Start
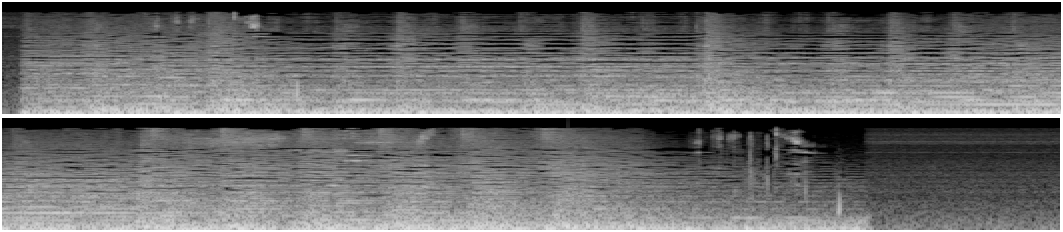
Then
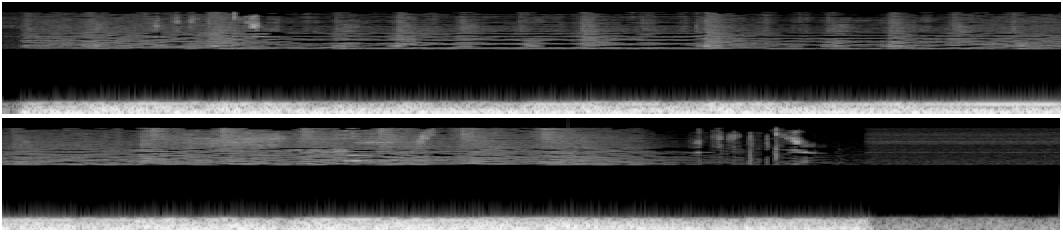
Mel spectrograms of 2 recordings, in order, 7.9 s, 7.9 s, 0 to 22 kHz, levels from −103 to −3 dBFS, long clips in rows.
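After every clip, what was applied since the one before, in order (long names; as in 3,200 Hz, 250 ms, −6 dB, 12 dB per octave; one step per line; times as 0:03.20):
brick-wall band-stop 300–4,600 Hz
tilt shelving filter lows +6.5 dB, about 650 Hz
level +3.5 dB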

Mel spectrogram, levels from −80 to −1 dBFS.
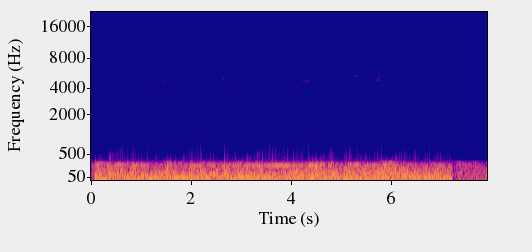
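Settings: downward compressor, threshold −23 dBFS, peak gain reduction 14.5 dB
auto-filter low-pass saw up 0.69 Hz 250–2,600 Hz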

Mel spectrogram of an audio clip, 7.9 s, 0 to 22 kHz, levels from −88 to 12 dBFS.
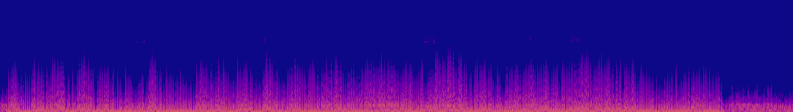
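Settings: tube saturation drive 35 dB, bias 0.65
level +1 dB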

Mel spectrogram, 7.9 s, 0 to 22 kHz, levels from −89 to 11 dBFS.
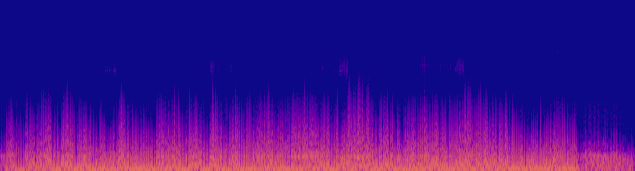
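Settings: running median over 41 samples
automatic gain control gain up to 5 dB
single-tap delay 79 ms −21.5 dB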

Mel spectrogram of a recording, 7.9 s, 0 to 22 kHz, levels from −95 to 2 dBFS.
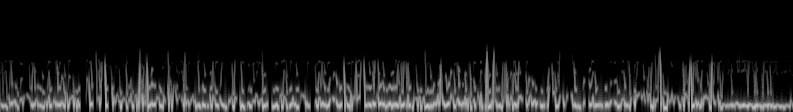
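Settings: three sine waves on the formant tracks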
